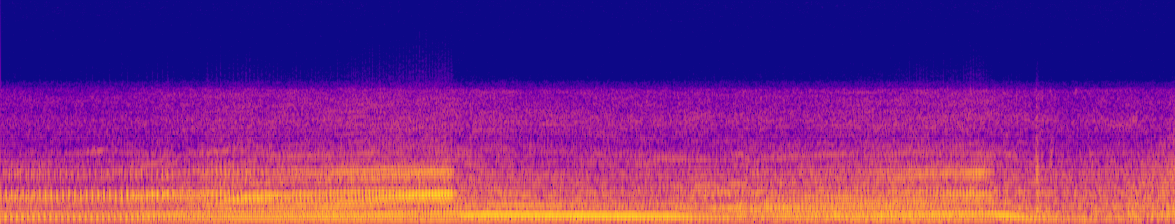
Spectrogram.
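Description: Harley-Davidson Night Rod Special's V-twin engine accelerating hard: the pitch rises steadily, drops sharply at a gear change about three and a half seconds in, then climbs again and drops once more near the end.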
